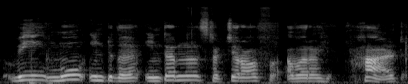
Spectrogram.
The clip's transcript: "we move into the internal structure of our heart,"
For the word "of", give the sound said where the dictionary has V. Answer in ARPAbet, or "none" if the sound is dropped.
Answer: V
